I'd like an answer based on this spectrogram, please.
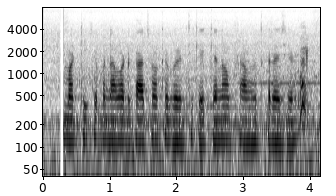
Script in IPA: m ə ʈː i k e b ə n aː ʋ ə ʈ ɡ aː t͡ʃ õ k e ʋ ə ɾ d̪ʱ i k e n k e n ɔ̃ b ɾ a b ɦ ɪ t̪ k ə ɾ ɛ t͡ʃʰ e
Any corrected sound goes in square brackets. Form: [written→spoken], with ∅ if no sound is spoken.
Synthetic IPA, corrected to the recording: m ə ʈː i k e b ə n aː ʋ ə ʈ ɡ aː t͡ʃ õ k e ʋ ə ɾ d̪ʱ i k e [n→∅] k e n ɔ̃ [b→p] ɾ a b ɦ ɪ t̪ k ə ɾ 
